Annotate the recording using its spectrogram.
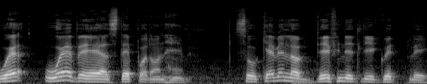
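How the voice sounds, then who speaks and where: With a Haitian accent, a man speaks at a moderate pace. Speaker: fantasy basketball streamer. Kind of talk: live stream chat with Q&A. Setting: live stream. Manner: halting. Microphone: new microphone.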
